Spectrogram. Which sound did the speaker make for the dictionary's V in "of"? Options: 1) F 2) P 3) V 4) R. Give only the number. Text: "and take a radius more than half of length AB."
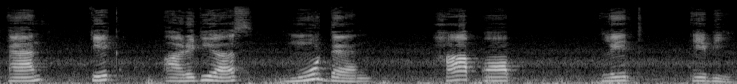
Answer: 2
